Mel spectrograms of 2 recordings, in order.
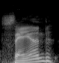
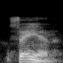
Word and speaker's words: Saiyan: Saiyan, and my wife didn't know how to pronounce it. So, yeah, I'm a pretty big anime fan. Sand? Saiyan.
